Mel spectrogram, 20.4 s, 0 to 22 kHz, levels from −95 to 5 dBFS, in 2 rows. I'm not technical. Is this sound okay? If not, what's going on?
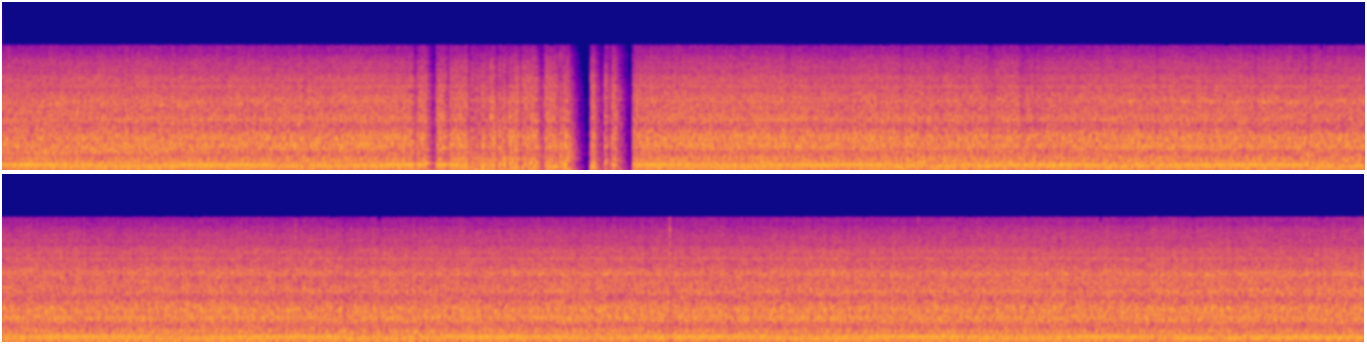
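No. From 3.08 to 4.74 s there is repeated packet loss, giving a robotic sound: pieces of the audio kept arriving late or not at all. The call software patched each hole by stretching the last bit of sound, so nearly half of that stretch is filler. The longest gap is 0.16 s. Throughout, the call connection also has its usual muffling above 8 kHz.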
